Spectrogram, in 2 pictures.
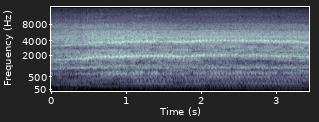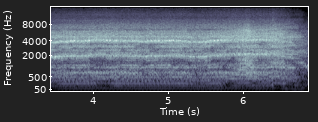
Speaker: there we go and that hasn't been started for oh good six six weeks or so and it's just gone off the button like that so yeah it's a good solid bike this one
